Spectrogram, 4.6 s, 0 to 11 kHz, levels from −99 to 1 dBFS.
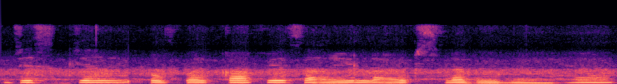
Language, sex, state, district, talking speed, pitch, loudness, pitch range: Hindi, female, Punjab, Pathankot, 105 wpm, 220 Hz, -18 LUFS, 215-240 Hz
